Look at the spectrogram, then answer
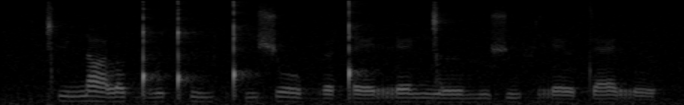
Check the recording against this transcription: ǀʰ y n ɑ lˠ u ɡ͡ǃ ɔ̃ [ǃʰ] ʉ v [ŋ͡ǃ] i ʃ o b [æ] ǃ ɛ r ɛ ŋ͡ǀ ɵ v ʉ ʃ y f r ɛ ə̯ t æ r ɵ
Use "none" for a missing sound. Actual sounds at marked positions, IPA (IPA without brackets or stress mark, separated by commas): ǃʰ, ǃʼ, œ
